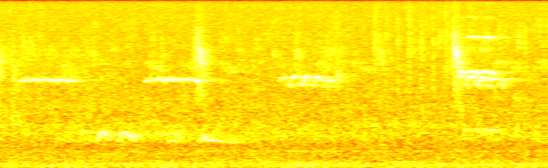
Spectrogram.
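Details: Mockingbird singing in a back yard: thin whistled notes about one second apart, each repeated several times, with a rougher double phrase near the end, over a steady low background hum.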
